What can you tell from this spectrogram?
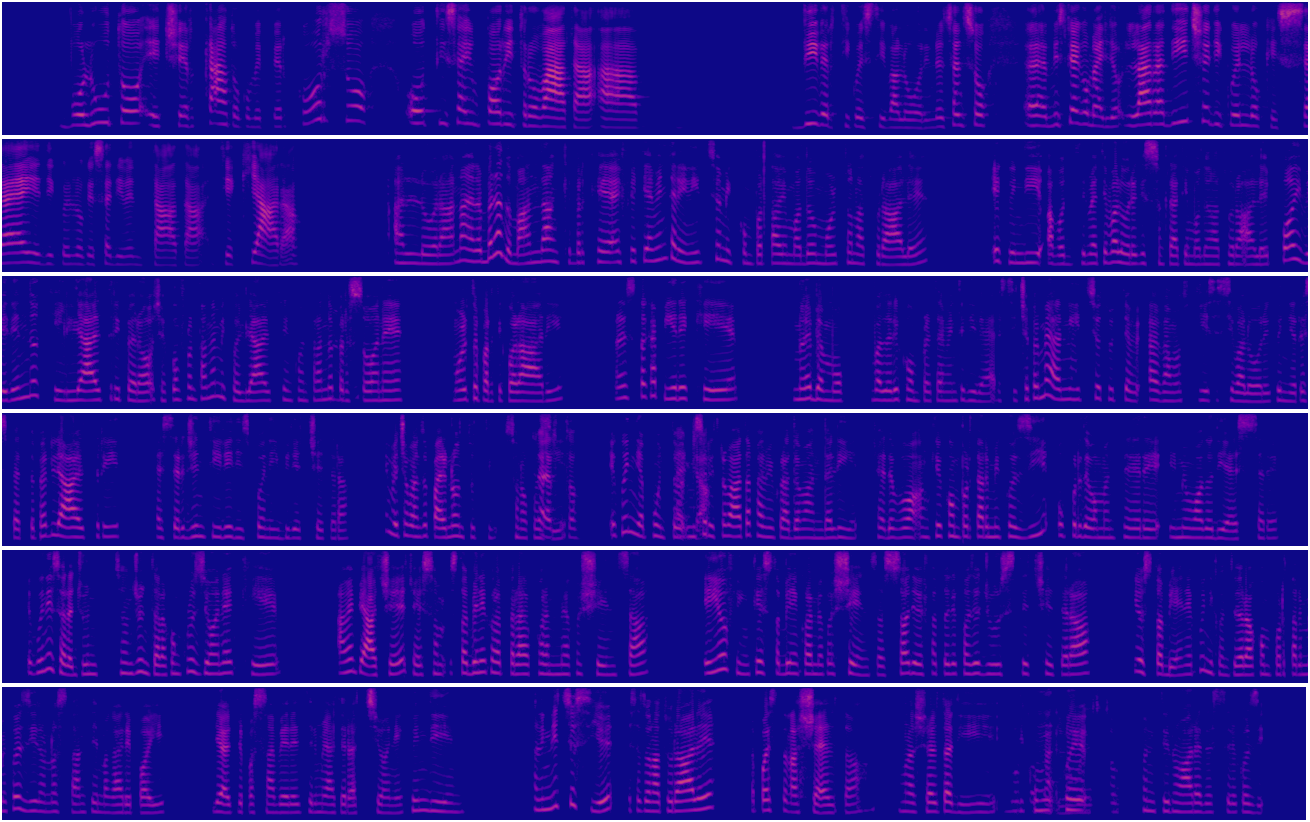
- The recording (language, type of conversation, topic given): Italian, podcast, Cosa fai quando i tuoi valori entrano in conflitto tra loro?
- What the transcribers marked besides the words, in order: other background noise; "cioè" said as "ceh"; "iniziato" said as "nisto"; "Cioè" said as "ceh"; "inizio" said as "nizio"; "quindi" said as "quini"; "cioè" said as "ceh"; "una" said as "na"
